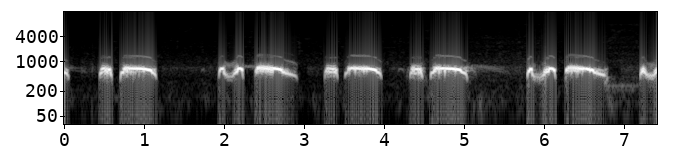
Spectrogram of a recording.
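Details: Spotted dove producing mellow cooing phrases: a rising hiccup note then a drawn-out descending coo, repeated roughly every one and a half seconds with brief breaks.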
